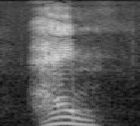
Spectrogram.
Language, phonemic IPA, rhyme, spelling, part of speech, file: Dutch, /ɦɛi̯m/, -ɛi̯m, heim, noun, Nl-heim.ogg
- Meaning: alternative form of heem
